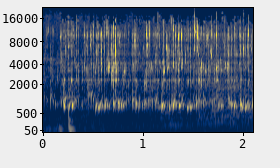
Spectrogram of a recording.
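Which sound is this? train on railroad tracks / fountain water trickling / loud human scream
fountain water trickling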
